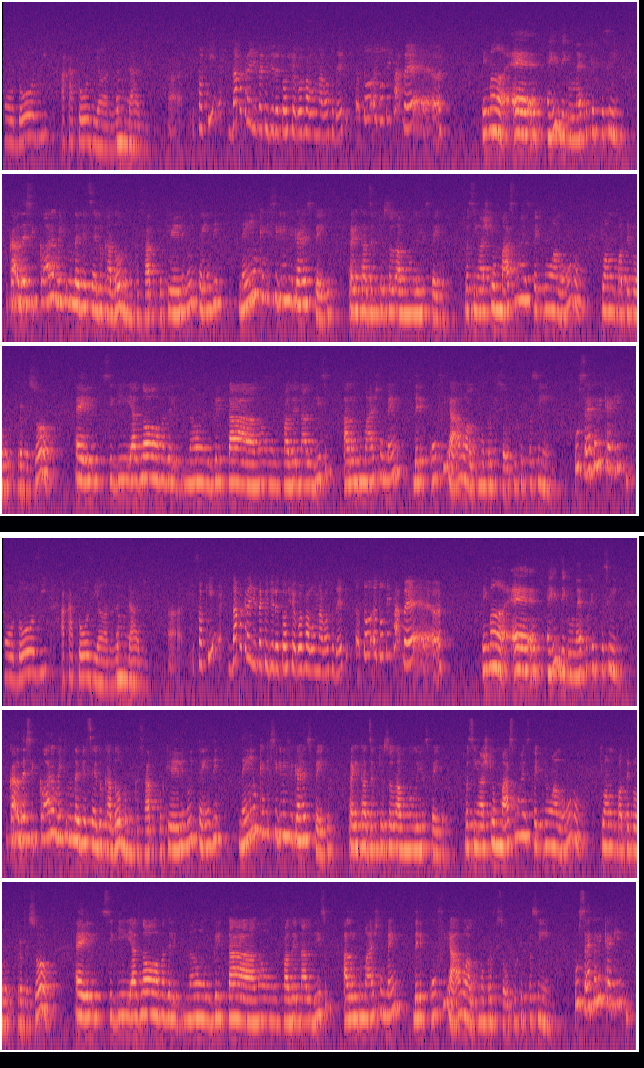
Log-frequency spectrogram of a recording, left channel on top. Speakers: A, on the right (about 45°); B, on the right (about 25°).
A: 12 a 14 anos,
B: aham.
A: essa idade. Ah, e- só que é, dá pra acreditar que o diretor chegou e falou um negócio desse? Eu tô, eu tô sem saber.
B: Irmã, é, é, é ridículo, né? Porque, tipo assim, o cara desse claramente não devia ser educador nunca, sabe? Porque ele não entende nem o que que significa respeito, para ele estar dizendo que os seus alunos não lhe respeitam. Tipo assim, eu acho que o máximo respeito de um aluno, que um aluno pode ter pelo professor, é ele seguir as normas, ele não gritar, não fazer nada disso. Além do mais, também, dele confiar no, alu- no professor, porque, tipo assim, por certo, ele quer que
